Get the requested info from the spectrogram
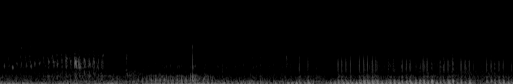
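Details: Male kitten purring while being massaged indoors, a steady low rumbling purr with soft rustling and brushing noises over it and a brief click near the middle.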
